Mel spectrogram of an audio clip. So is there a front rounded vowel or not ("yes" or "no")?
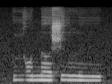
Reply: yes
